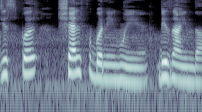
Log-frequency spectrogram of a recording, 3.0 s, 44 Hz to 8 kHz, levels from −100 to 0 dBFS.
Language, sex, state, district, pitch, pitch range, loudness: Hindi, female, Punjab, Pathankot, 205 Hz, 180-260 Hz, -18 LUFS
